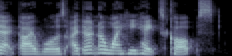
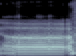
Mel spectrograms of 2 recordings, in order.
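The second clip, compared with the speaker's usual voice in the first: long, low groan of someone half-conscious; zombie groan; 4 semitones lower than usual. Retold or imitated. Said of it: "it's like a zombie".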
